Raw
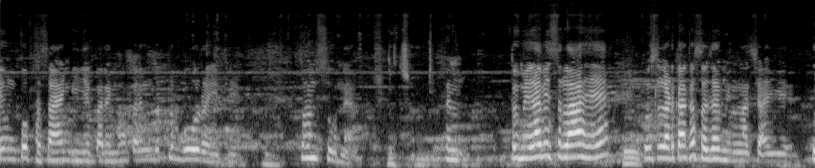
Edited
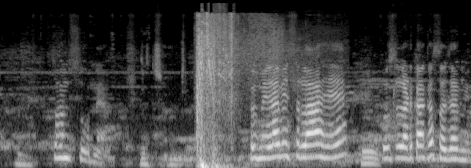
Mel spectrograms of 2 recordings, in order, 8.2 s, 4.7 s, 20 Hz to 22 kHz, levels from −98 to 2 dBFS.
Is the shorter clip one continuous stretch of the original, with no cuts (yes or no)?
no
